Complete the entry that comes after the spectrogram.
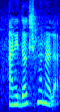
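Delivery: usual speaking voice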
